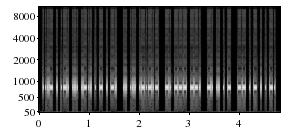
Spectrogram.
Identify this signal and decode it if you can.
Morse code, heard as a keyed tone, about 56 wpm, 800 Hz. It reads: VERSLETEN IS. NOG NIET METEEN
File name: morse mp3 / HOLLANDAIS texte clair 2 vitesse 50 mots minute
